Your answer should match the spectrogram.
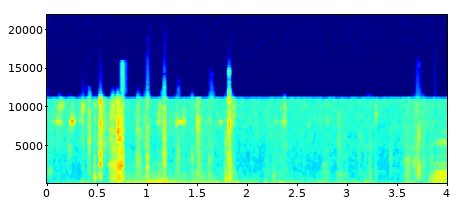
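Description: Quick footsteps on a dirt path with the handheld camera jolting at each step, heard as irregular knocks and low rumbles.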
